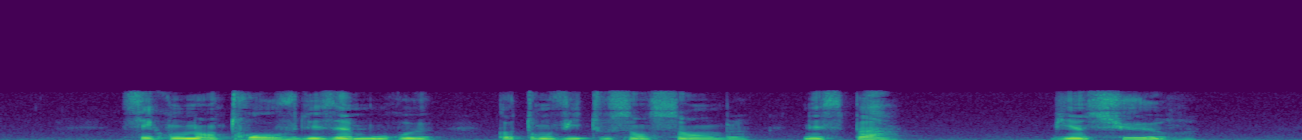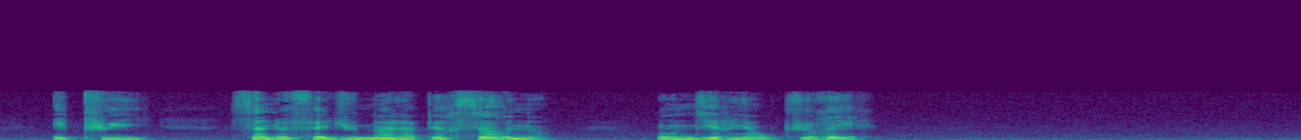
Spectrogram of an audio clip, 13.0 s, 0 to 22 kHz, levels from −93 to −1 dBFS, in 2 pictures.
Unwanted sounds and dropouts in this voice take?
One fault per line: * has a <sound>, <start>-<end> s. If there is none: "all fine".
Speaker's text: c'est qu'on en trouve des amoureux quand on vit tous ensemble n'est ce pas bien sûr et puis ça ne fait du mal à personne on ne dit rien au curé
all fine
